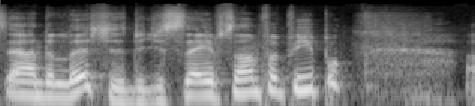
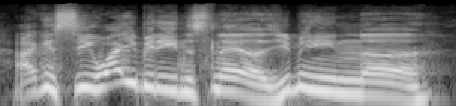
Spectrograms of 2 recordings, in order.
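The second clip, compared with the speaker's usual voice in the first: ordinary talk, nothing marked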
